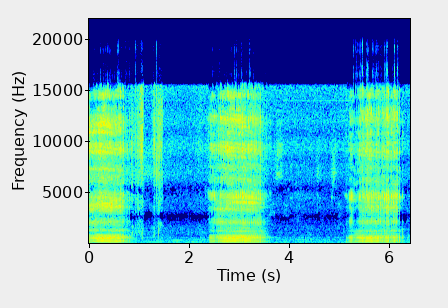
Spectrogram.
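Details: Regular snoring: three loud, low, rattling snores, one on each in-breath, at about 22 a minute, with quiet breathing between them.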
